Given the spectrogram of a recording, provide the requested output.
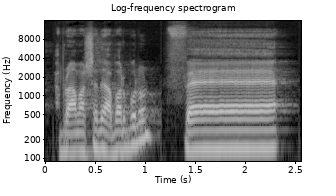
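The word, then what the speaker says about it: ف: হরফ আমরা দেখতে পাচ্ছি আপনারা আমার সাথে বলুন ফা কফ কাফ লাম মিম নুন ওয়াও হামজা ইয়া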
